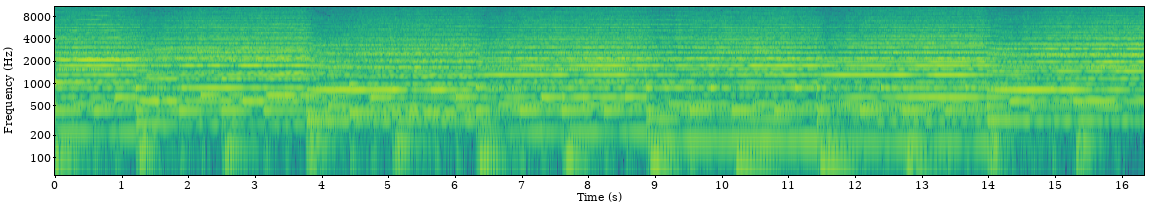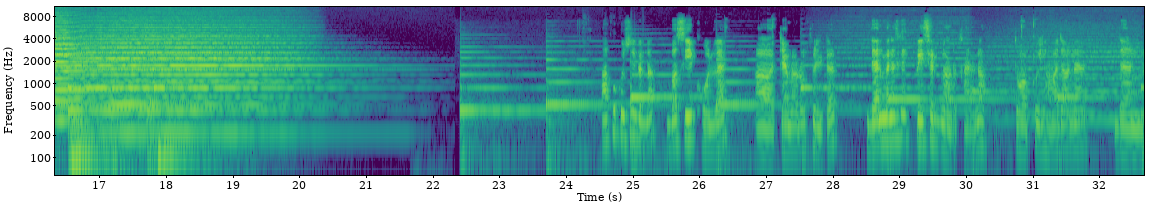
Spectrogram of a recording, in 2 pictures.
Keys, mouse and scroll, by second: 1.1 Right, 3.3 click, 5.5 click, 6.7 click, 7.8 click, 9.9 ctrl+shift+e, 11.1 ctrl+z, 12.1 ctrl+alt+shift+e, 13.3 click, 14.3 click, 26.5-29.7 drag, 31.0 click.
